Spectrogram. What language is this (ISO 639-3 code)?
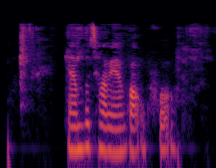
zho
